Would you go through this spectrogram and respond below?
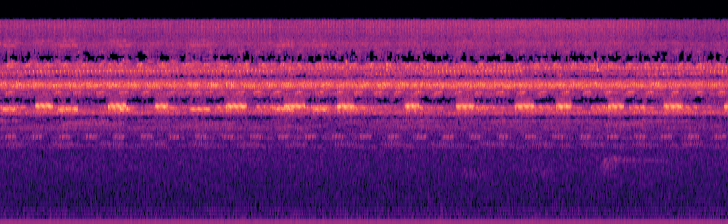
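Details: Crickets chirping on an evening in a peaceful park: several overlapping high, steady trilling bands with pulsed chirps layered above, one louder chirp pattern rising and falling about every second, over faint low background rumble.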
